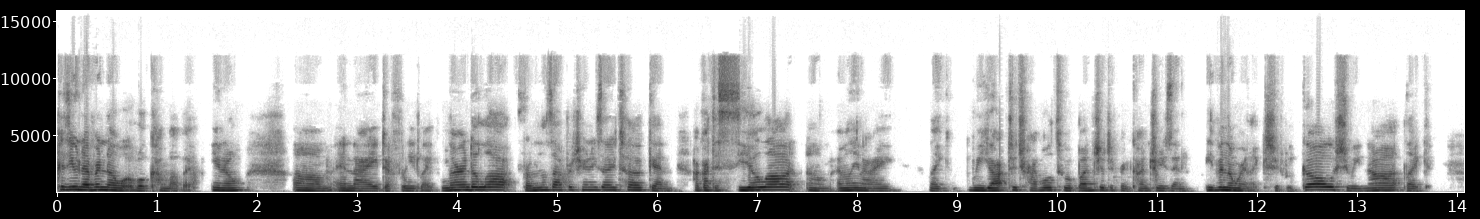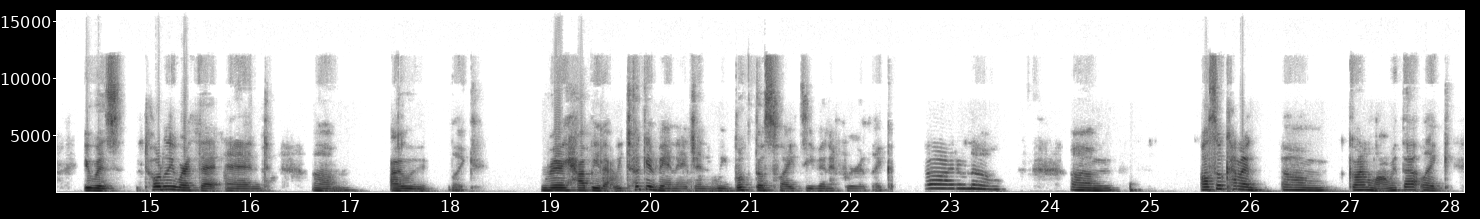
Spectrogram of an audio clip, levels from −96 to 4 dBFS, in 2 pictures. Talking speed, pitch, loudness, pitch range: 210 wpm, 200 Hz, -18 LUFS, 185-225 Hz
